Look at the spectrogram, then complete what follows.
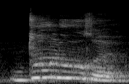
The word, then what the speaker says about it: douloureux: Douloureux, esa palabra, douloureux. Douloureux, doloroso, ¿ya? ¿Cómo se dice la palabra? Douloureux, termina en X, ¿bien? X no la pronunciamos y entonces termina EU y dijimos que el sonido E, E, douloureux.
